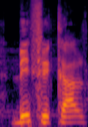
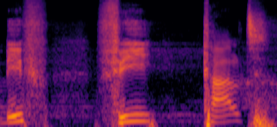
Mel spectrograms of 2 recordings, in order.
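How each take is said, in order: First: Said in the usual way. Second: "diff, fi, cult" in three higher, separated beats; syllable by syllable. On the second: Shown as a demonstration. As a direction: break difficult into "diff", "fi", "cult" with clear gaps. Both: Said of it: "three syllable word".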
